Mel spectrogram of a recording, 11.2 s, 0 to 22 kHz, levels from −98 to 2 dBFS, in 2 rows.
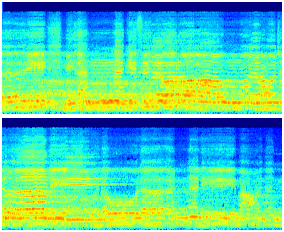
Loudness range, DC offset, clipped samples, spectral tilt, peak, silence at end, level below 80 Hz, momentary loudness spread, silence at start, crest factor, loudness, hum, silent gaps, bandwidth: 6 LU; under 0.1%; under 0.1%; -4 dB/octave; -8 dBFS; 0 s; -64 dBFS; 9 LU; 0 s; 16 dB; -25 LUFS; none; none; 16 kHz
